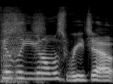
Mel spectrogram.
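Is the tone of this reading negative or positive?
positive. It is read in an upbeat, pleased tone. Being so close is a nice feature. The speaker calls it wrong. "I read that like that was the positive part"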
